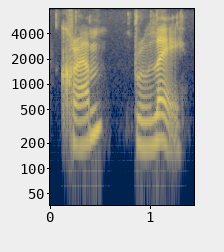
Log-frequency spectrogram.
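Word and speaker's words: crème brûlée: to american pronunciation brule we usually keep the french pronunciation of cream american to more creme french so we kind of do half creme brulee creme brulee waterfall waterfall alienate alienate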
